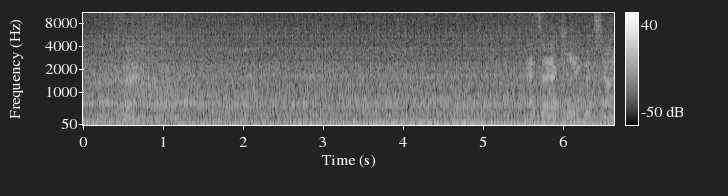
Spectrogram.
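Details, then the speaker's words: 1997 EZGO TXT gas golf cart, hard starting after sitting, after valve lash adjustment: low, even putter at idle, steady beat, no knocks, misses or smoke, moving freely; normal idle. "That engine sounds good. Yeah. See, everything's moving freely. It's It's not overgoed. It's actually in really good shape."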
